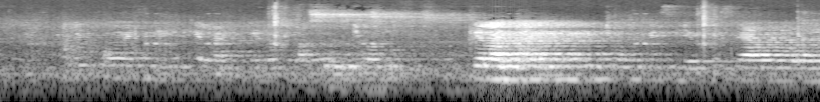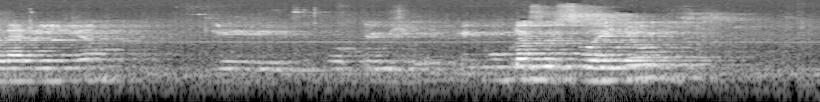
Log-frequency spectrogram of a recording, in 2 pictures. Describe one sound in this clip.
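A woman speaks with emotion through a microphone in a large echoing hall.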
